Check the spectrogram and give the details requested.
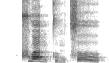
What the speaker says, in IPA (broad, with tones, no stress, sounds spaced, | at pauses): ʈ͡ʂ w a˥˨ n t̪ ʊ˨˩ ŋ t͡s ɤ˥˨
